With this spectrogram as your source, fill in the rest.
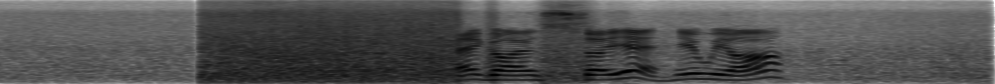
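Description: A waterfall rushes.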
